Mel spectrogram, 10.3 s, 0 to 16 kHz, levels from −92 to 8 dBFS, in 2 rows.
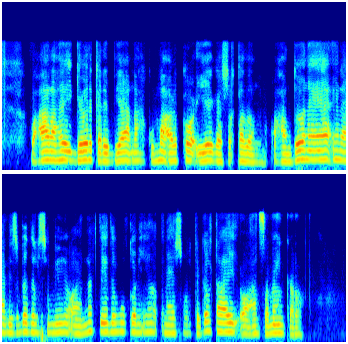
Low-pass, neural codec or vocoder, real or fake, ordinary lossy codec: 7.2 kHz; codec, 16 kHz, 2 kbps, FreqCodec, smaller model; fake; Opus, 64 kbps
